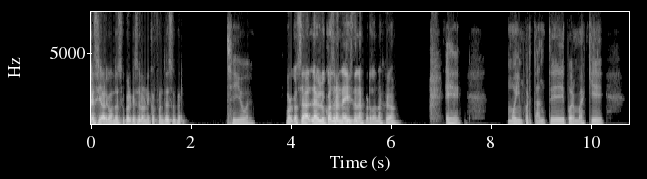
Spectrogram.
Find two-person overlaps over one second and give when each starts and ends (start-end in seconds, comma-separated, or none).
none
